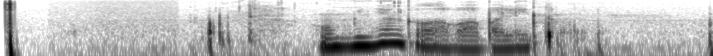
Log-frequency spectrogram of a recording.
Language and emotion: Russian, sad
